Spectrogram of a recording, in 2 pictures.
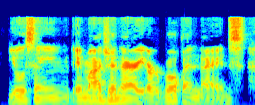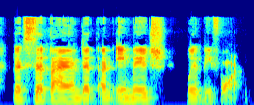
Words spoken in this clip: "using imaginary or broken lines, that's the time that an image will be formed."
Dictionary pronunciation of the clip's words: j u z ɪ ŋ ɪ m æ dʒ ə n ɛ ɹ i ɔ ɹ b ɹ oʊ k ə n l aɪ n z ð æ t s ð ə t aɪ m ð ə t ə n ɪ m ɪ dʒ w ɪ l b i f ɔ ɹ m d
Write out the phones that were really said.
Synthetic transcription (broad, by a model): j u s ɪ ŋ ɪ m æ dʒ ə n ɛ ɹ i ɔ ɹ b oʊ k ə n l aɪ n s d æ t s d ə t aɪ m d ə t ə n ɪ m ɪ dʒ w ɪ l b i f ɔ ɹ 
